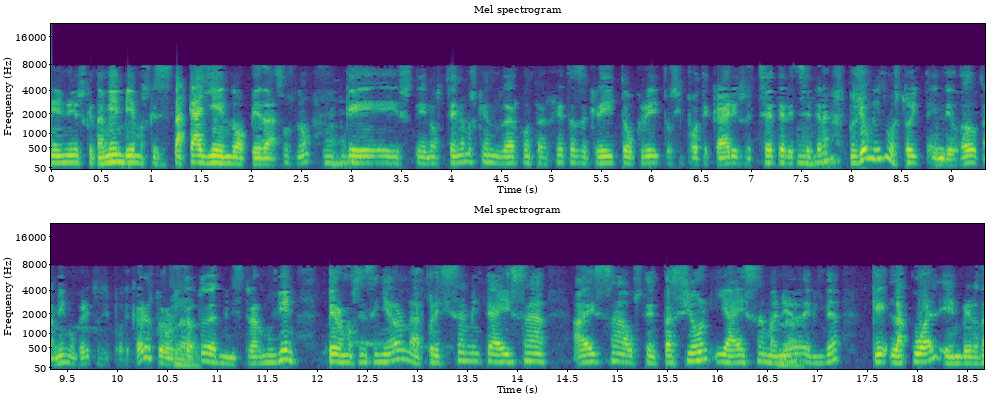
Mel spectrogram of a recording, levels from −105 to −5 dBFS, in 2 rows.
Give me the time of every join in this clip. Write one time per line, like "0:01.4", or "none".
none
